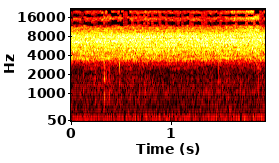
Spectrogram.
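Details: Cicadas in pine trees around a US town on a beautiful, calm day give a steady, high, hissing drone that holds without a break from start to finish.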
